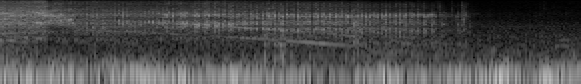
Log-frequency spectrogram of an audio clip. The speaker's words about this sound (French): Et dans le port, un homme ponce une planche pour son bateau.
